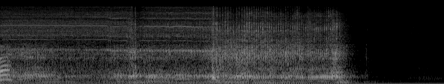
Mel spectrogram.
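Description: Impact driver running steadily with a high whine as it drives a screw to fasten the top roller bracket of a garage door, stopping about three and a half seconds in.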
